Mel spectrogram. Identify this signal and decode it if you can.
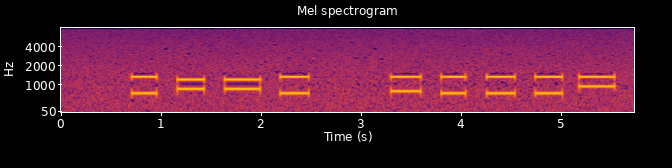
DTMF, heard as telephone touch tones, dialled by hand, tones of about 280 ms. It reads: 2772 52220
